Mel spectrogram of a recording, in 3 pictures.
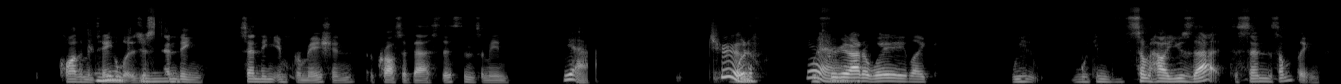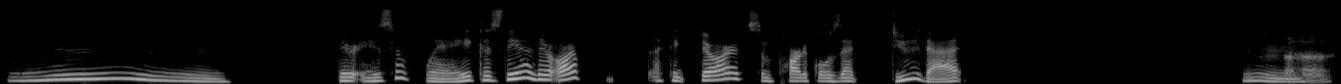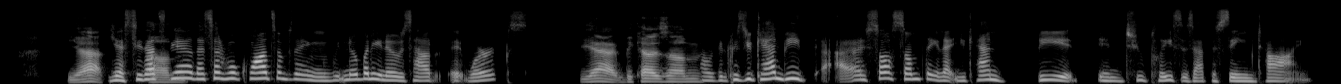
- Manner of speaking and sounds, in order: drawn out: "Mm"
- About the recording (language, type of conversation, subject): English, unstructured, How will technology change the way we travel in the future?
- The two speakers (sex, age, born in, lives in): female, 40-44, United States, United States; male, 35-39, United States, United States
